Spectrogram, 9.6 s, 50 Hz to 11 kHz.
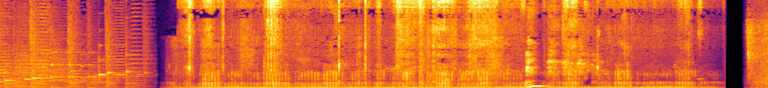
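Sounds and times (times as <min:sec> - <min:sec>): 
music: 0:00.0 - 0:02.0
cat purring against the microphone: 0:02.1 - 0:09.1.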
